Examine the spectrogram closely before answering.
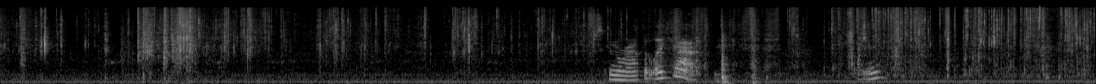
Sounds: inside a small room, Speech

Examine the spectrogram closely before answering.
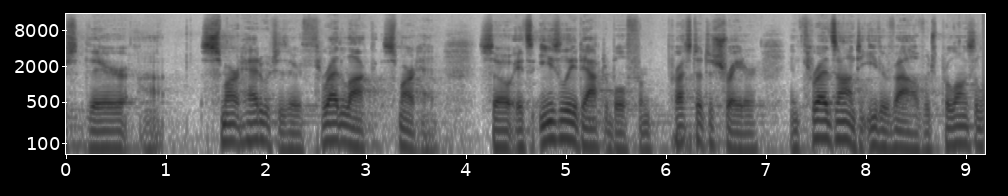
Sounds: Speech

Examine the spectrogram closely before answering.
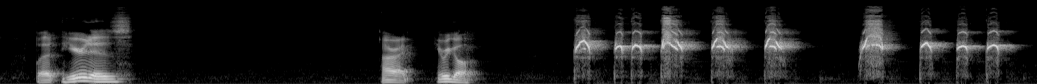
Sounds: Speech, Quack

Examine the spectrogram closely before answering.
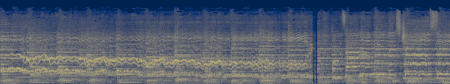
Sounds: Christmas music, Music

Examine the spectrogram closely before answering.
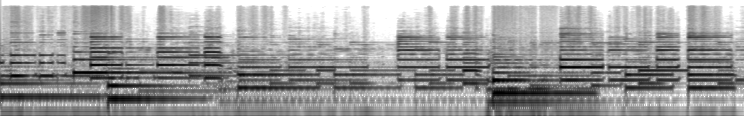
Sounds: Music, Musical instrument, Guitar, Strum, Acoustic guitar, Plucked string instrument

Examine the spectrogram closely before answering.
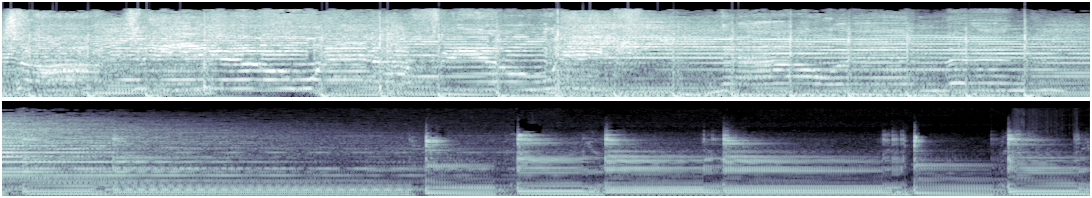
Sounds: Music, Bass guitar

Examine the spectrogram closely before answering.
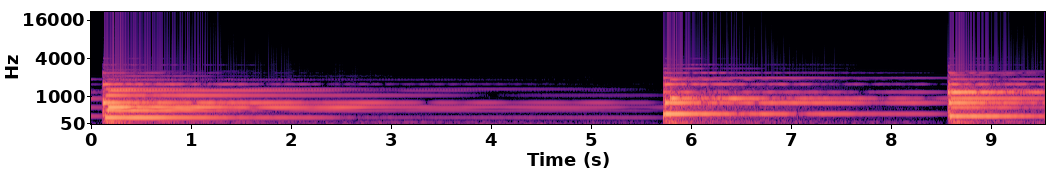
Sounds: Music

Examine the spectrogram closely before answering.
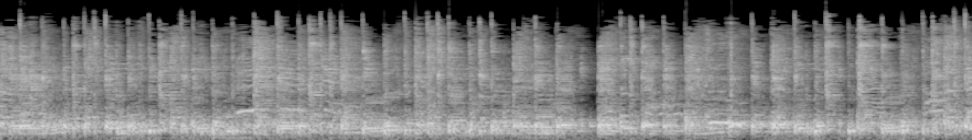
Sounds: Music

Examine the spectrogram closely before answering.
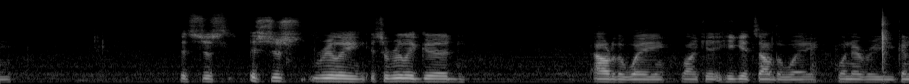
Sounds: Speech

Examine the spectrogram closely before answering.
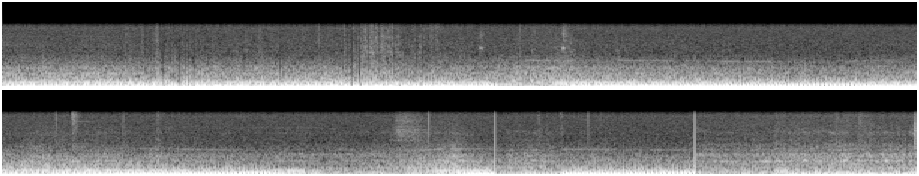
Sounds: Motor vehicle (road), Car, Vehicle

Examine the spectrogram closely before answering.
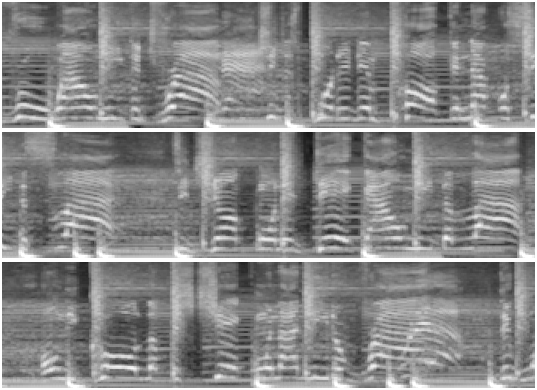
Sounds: Music

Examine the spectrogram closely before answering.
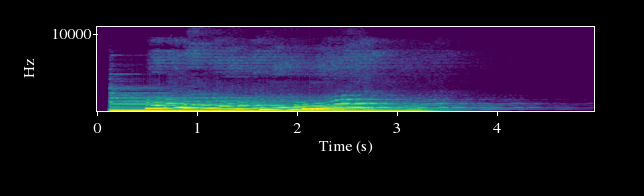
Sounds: Music, Television

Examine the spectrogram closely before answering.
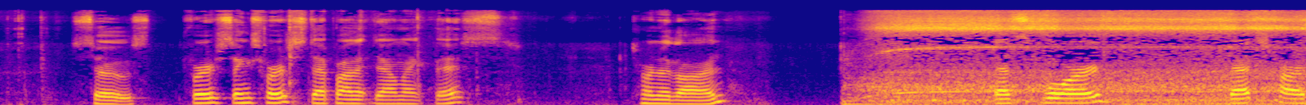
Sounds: Vacuum cleaner

